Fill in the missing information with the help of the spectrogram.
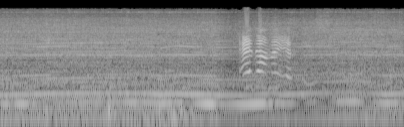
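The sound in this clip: Motorcycle engine at low revs during a slow training ride through a series of turns: a steady, even drone with little change in pitch and one brief higher squeal partway through.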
